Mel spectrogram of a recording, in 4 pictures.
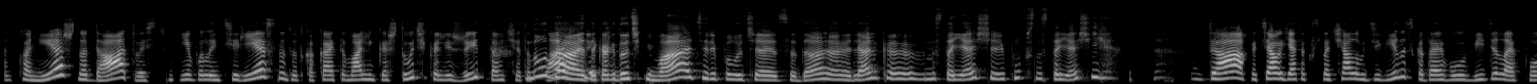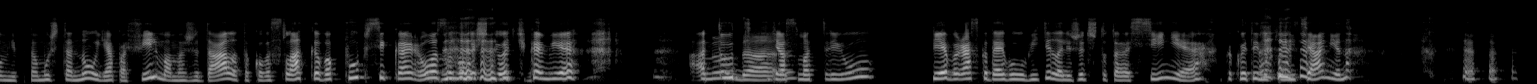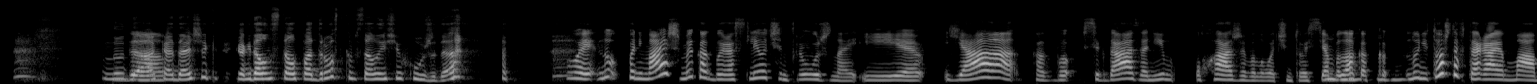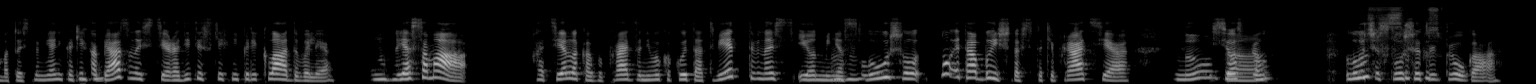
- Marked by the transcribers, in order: chuckle; tapping; laugh; laugh; laugh; laugh
- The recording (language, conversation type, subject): Russian, podcast, Что, по‑твоему, помогает смягчить конфликты между поколениями?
